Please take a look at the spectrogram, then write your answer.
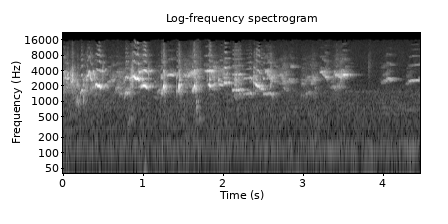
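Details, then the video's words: Bulgarian canary in Sofia singing a lively run of chattering trills and ringing notes that fades into softer, spaced whistles. "Bulgarian Canary Orpheus 2020"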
